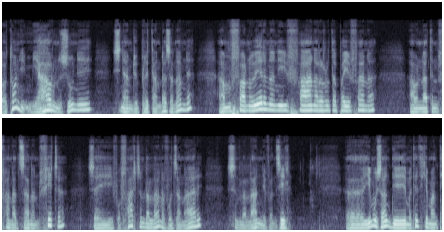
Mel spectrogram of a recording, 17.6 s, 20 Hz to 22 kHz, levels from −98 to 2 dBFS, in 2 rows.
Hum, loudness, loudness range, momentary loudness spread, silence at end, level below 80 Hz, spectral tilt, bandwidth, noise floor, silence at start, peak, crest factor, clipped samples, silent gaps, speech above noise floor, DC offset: none; -18 LUFS; 6 LU; 11 LU; 0 s; -38 dBFS; -6 dB/octave; 11.5 kHz; -50 dBFS; 0 s; -2 dBFS; 16 dB; under 0.1%; none; 33 dB; under 0.1%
